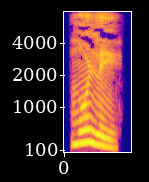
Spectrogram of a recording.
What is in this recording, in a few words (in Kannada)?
"ಮೊಳ್ಳೆ", Kannada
